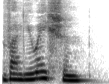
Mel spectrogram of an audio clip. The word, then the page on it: valuation: British English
